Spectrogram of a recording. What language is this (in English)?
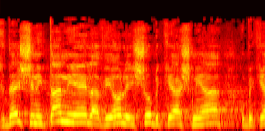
Hebrew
